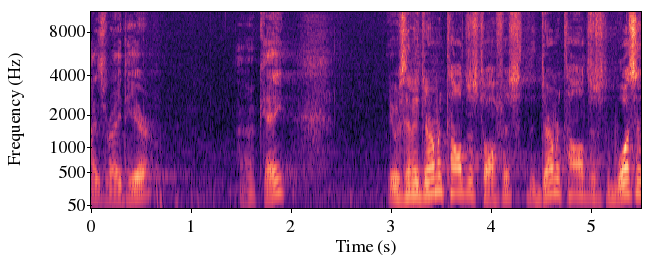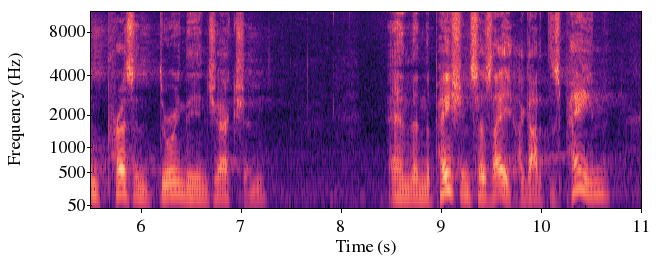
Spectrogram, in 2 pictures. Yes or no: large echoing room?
yes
